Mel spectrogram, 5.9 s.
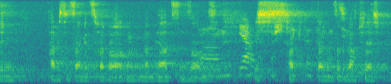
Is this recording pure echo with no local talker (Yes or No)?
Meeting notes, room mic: No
